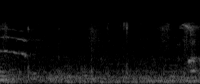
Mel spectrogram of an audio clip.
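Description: A pause in speech with low background noise and a few faint, high, gliding animal calls, one near the start and more near the end.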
